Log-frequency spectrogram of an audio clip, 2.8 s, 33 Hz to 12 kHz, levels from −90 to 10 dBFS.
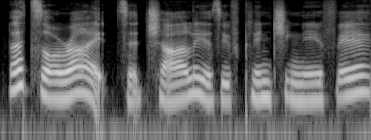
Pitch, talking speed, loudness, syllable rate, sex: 205 Hz, 215 wpm, -17 LUFS, 4.9 syllables/s, female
